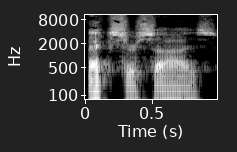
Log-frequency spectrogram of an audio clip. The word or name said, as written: exercise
